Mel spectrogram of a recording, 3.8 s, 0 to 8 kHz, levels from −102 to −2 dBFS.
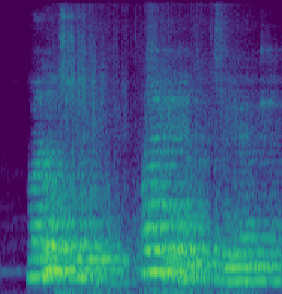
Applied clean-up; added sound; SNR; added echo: neural separator model SepFormer DNS4.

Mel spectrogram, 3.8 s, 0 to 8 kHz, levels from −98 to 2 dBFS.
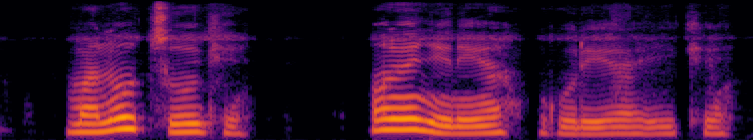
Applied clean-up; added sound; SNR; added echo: none; none; none; none.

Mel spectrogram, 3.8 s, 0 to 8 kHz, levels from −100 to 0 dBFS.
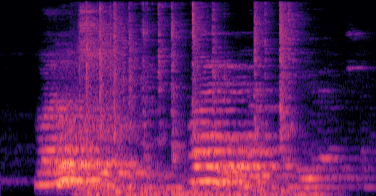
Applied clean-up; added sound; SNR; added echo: classical method WPE with log-MMSE.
